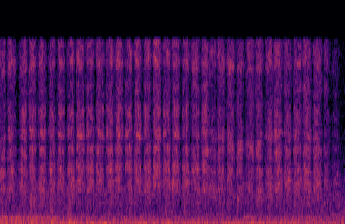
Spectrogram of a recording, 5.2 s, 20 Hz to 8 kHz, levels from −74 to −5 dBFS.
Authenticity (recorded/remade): remade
